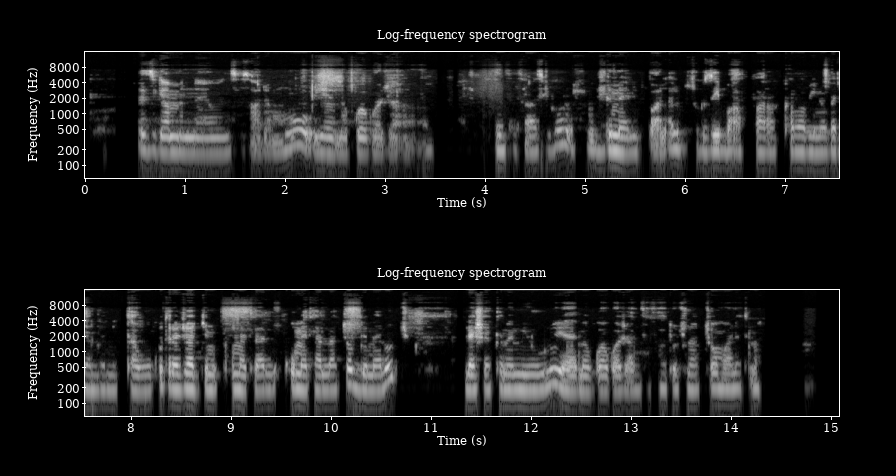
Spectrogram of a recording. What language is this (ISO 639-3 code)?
amh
